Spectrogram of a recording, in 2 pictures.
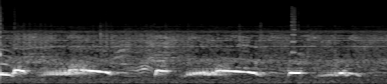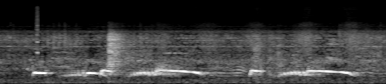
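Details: Crossbred spotted dove in breeding condition giving a steady run of low coos, short pickup notes followed by longer rolling hoots, repeated through the recording with a faint tap and background hiss.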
